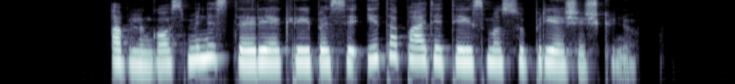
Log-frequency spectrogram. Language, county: Lithuanian, Vilnius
